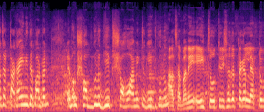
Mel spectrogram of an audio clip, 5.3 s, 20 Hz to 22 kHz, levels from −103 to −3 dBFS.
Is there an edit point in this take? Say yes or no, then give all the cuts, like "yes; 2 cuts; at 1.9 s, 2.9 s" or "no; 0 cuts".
no; 0 cuts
